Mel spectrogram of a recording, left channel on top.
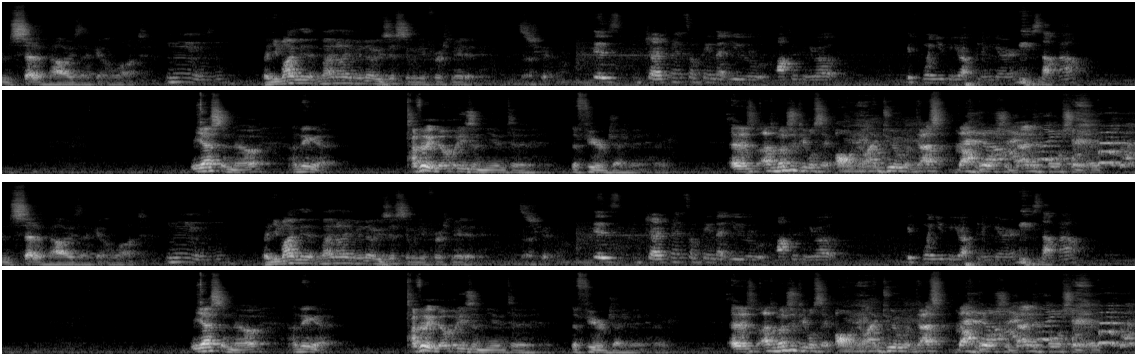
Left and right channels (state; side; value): normal; both; correlation 0.73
